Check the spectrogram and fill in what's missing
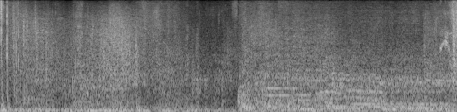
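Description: A Confringo fire spell blasting in Hogwarts Legacy, a loud, dense explosive roar that stays heavy and booming the whole time, with a short dip midway before another burst rumbles on.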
